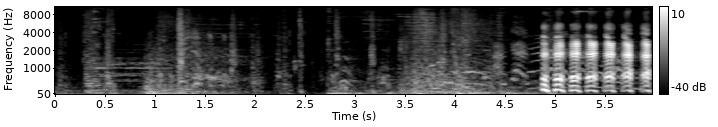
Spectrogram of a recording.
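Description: Video game combat effects whoosh and crackle.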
